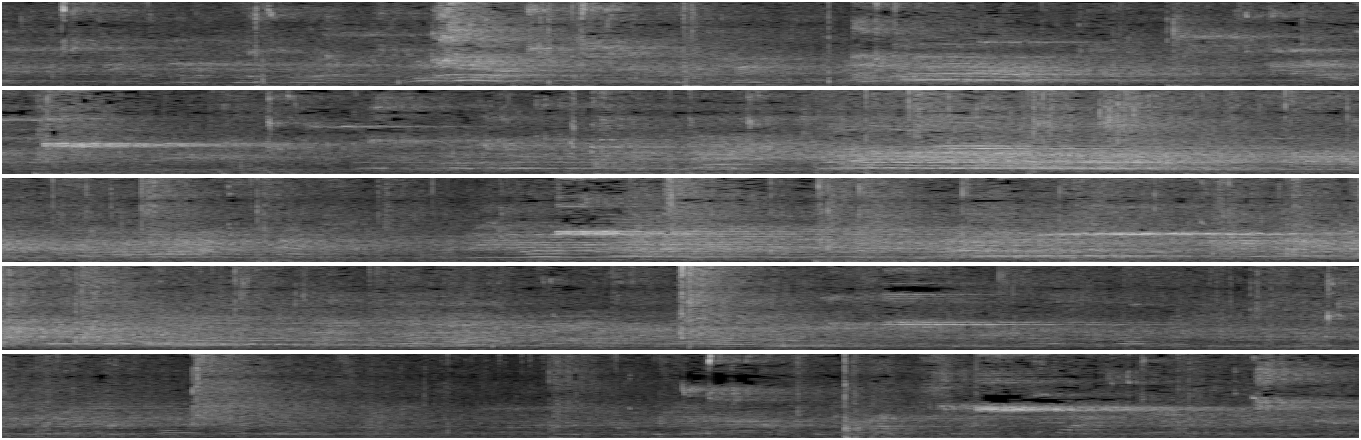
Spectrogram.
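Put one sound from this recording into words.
Young men and women shout and call to each other across a large echoing gym.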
